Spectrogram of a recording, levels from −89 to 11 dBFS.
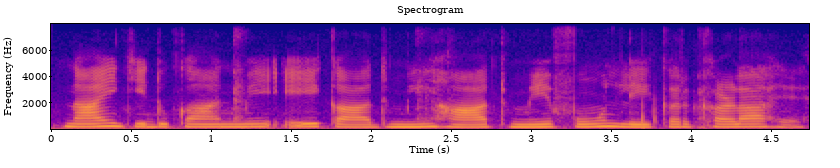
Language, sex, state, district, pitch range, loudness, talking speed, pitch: Hindi, female, Uttar Pradesh, Lucknow, 195-210 Hz, -15 LUFS, 150 wpm, 200 Hz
